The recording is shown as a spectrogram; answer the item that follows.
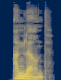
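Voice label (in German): "anlernt", German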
